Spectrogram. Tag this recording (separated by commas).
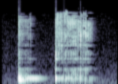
Fart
